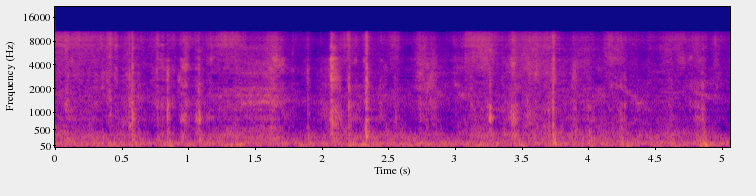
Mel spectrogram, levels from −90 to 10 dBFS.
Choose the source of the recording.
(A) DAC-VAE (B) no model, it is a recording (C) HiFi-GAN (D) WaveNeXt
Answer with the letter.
D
